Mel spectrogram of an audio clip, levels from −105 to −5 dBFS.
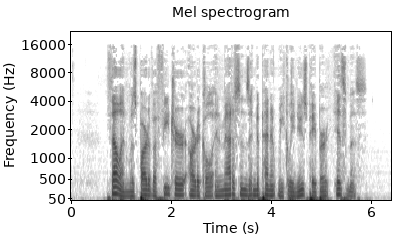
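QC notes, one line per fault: Nothing stood out on listening.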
